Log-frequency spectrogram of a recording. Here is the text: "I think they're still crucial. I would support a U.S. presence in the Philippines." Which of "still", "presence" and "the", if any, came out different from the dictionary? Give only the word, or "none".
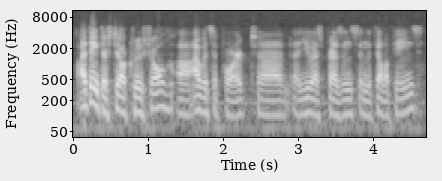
none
